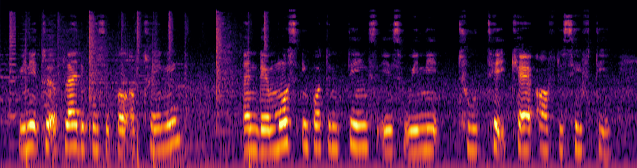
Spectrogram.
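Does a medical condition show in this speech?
No.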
